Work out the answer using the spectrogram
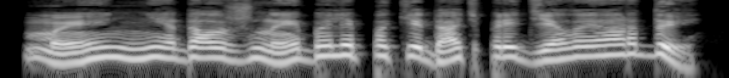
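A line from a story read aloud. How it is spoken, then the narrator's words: Dull, hollow voice. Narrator (Russian): глухо произнес принц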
